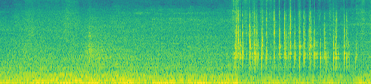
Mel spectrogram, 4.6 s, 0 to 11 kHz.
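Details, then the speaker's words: Audi A1 on a ramp with engine running and driven: low rumble then quick, uneven metallic rattling from a loose underbody part that still has play even with its screws tightened. "this thing is the Lord rattling away screws are somewh tight"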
